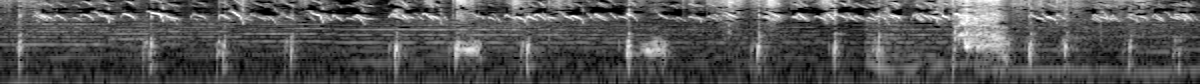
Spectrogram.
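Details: Chicks just hatched, pecking rice beside their hen: busy high-pitched peeps, evenly spaced soft clucks, a brief noisy rustle near the end, and music playing underneath.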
